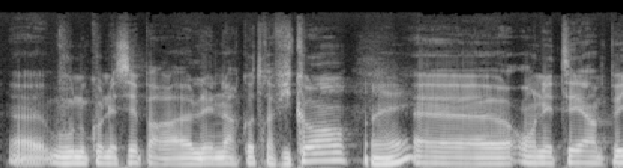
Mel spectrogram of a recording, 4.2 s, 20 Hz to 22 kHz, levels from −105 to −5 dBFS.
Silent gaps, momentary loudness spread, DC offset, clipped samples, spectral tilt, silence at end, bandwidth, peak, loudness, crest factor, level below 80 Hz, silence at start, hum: none; 2 LU; 0.4%; under 0.1%; -6 dB/octave; 0 s; 15.5 kHz; -8 dBFS; -23 LUFS; 14 dB; -52 dBFS; 0 s; none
